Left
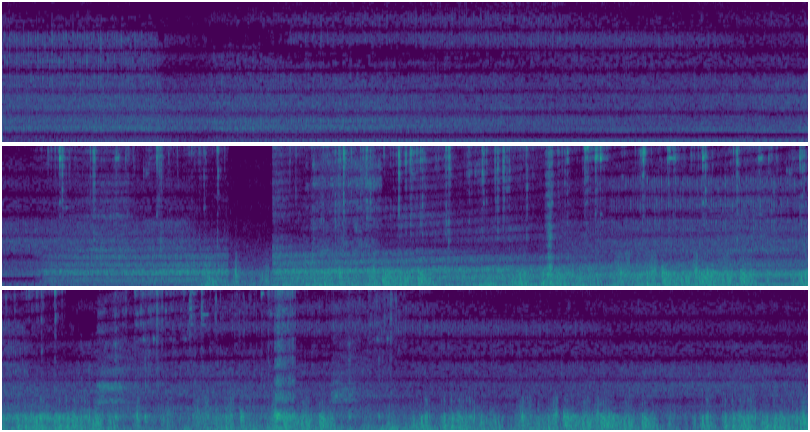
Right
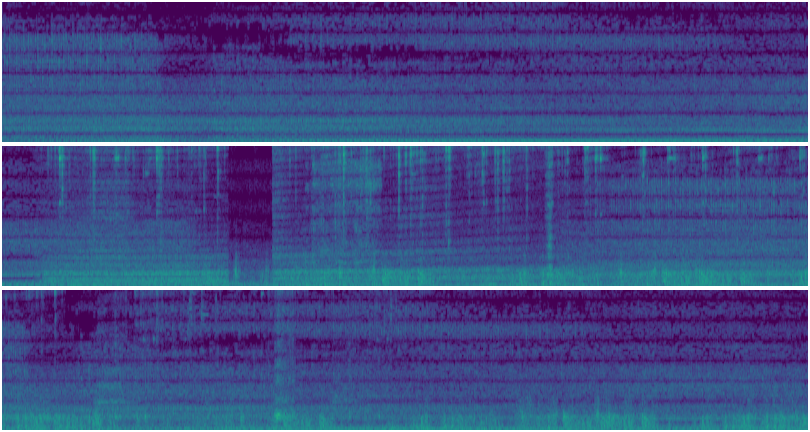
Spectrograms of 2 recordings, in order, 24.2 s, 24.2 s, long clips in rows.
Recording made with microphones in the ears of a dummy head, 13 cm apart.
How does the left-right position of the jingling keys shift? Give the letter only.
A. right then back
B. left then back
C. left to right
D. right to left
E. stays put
D.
